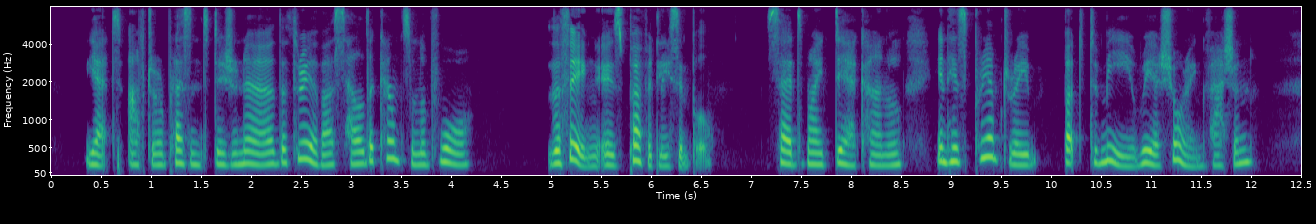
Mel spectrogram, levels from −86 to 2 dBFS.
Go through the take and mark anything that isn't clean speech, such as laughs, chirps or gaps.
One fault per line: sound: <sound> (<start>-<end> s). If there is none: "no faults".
no faults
